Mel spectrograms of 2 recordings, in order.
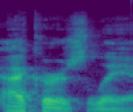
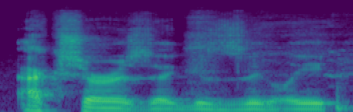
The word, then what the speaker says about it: Eckersley: Sox great Dennis Eckersley I like to pronounce it Eckersley I know you earlier said exercise and then had to start over again yes um but you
